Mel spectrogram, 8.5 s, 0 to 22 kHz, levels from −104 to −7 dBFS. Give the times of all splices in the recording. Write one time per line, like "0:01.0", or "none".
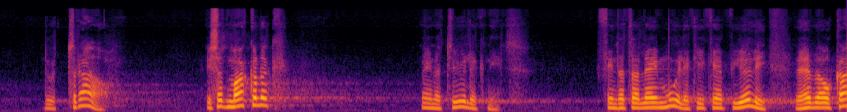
none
